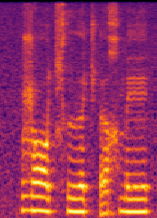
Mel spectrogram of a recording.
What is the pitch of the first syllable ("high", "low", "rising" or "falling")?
falling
